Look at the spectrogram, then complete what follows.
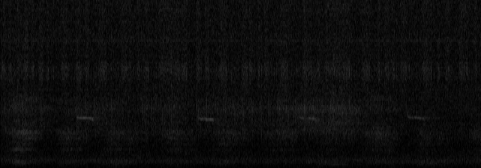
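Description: Quiet forest ambience: a bird repeats a short, thin, high note about every second and a half over a soft steady background hiss.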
